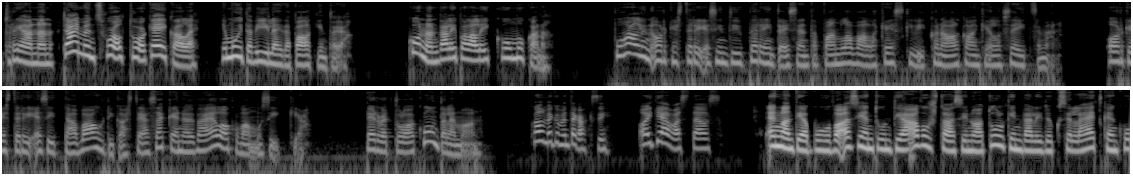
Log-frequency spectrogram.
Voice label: Finnish

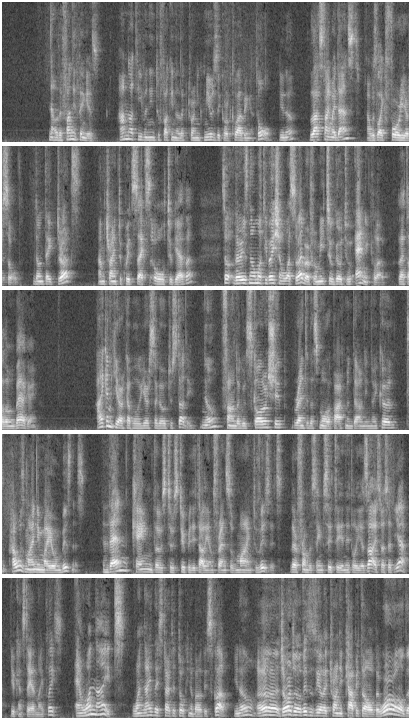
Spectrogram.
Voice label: English Audio

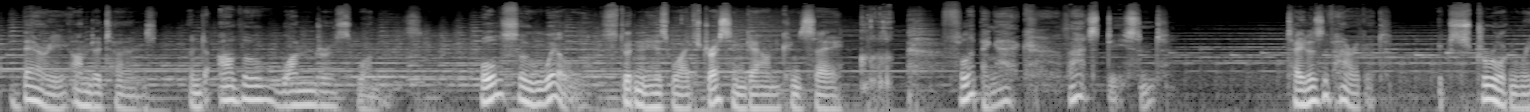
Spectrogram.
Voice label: English RP Yorkshire Coffee Commercial; Taylors of Harrogate

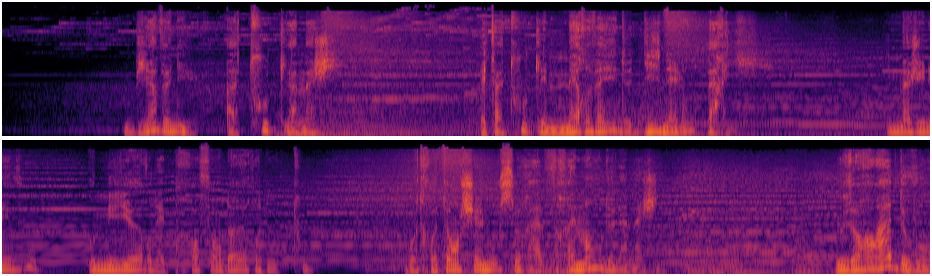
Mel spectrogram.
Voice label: French Parisian Commercial Voicereel; Disney Land Paris

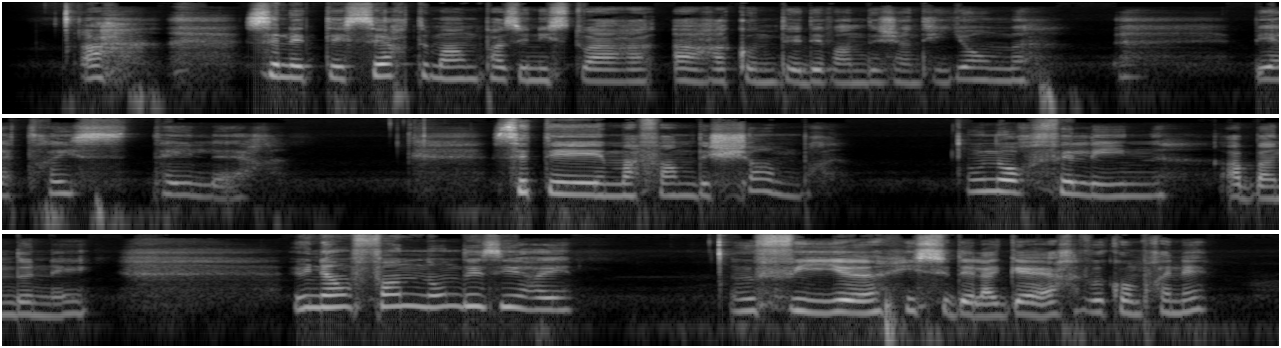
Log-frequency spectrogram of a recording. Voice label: french

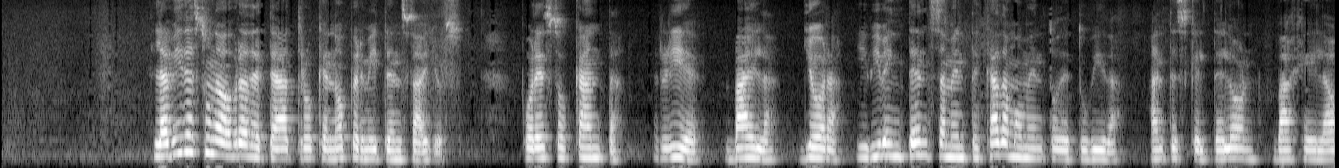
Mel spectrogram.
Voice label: spanish

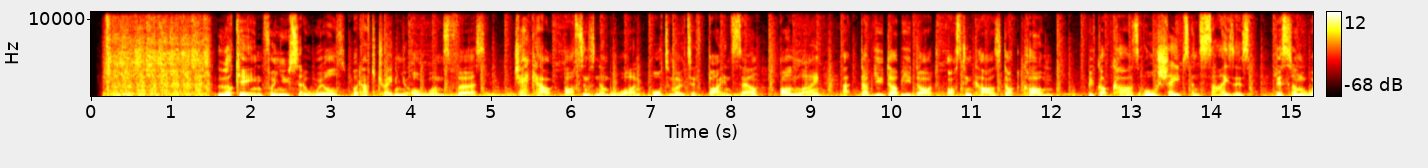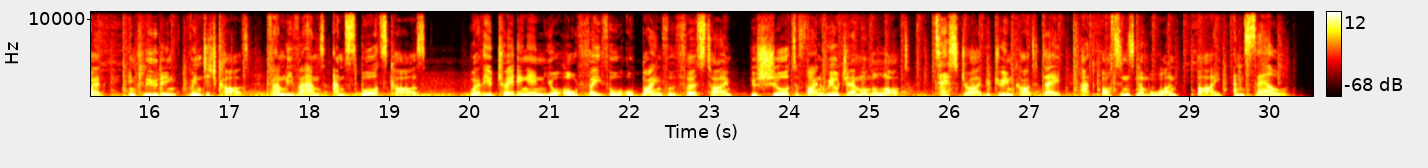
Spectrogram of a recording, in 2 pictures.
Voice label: Commercial

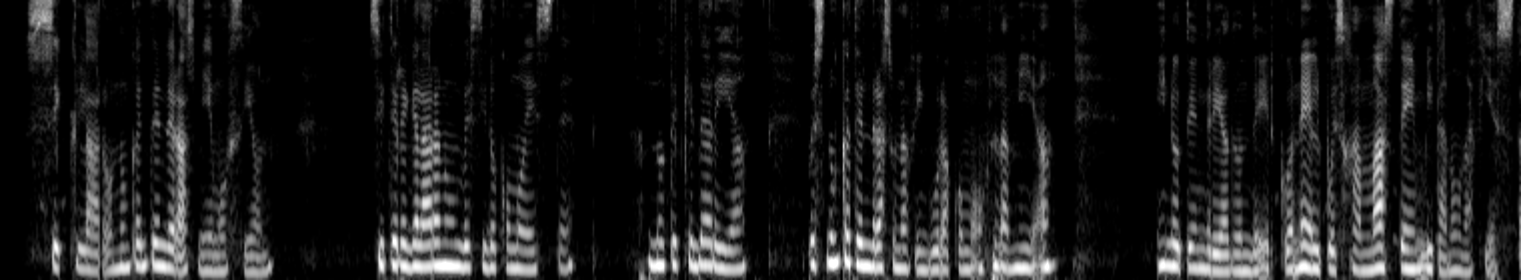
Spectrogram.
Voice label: spanish

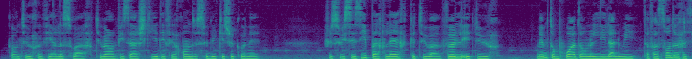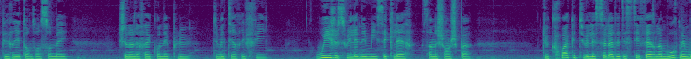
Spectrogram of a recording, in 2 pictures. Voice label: French language

